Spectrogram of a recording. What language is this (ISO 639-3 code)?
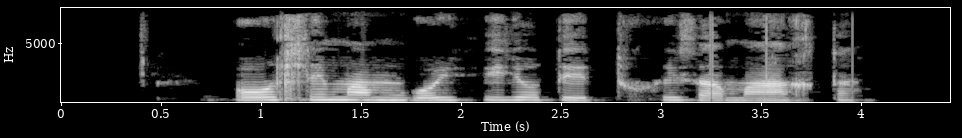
sei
